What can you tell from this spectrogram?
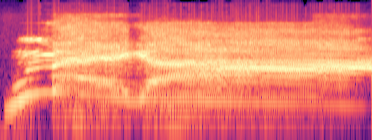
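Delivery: booming arena introduction; announcer call. Acted. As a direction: stretch the name like a ring announcer. Host announces cohost's name.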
